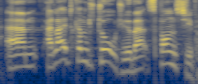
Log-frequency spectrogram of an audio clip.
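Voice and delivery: mock upper-class English voice on the phone; plummy English accent. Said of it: "I'm gonna have a go at his accent".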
